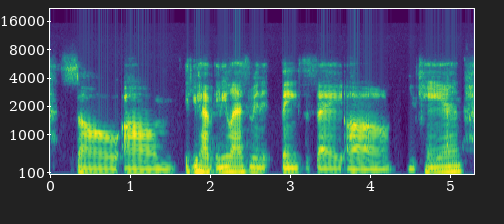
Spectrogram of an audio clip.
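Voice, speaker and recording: A man speaks very slowly in a fairly low voice, his intonation fairly even while his loudness swings widely. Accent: American. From US South. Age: 20s. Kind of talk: casual chat.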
